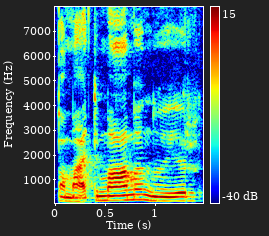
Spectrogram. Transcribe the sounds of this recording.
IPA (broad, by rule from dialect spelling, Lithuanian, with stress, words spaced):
pɐˈmɑːtʲɪ ˈmɑːmɐ ˈnʊ ɪr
